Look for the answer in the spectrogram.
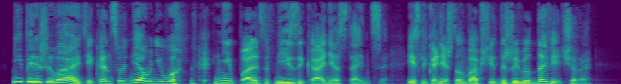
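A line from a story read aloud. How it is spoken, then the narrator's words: Nasty giggling. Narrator (Russian): послышалось мерзкое хихиканье главного дознавателя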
